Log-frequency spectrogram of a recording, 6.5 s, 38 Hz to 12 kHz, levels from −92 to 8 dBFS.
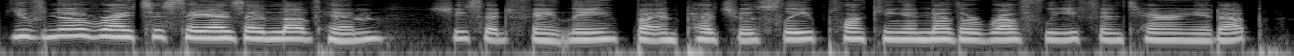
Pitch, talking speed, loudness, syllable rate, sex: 220 Hz, 205 wpm, -19 LUFS, 5.2 syllables/s, female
